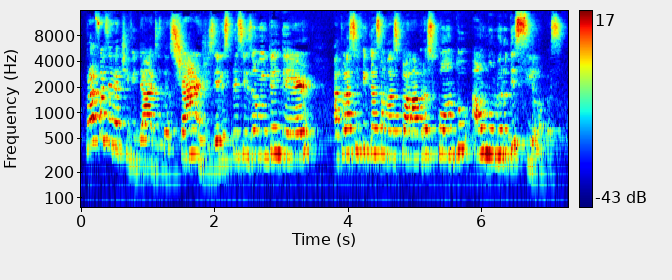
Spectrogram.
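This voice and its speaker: A woman's voice: sits high, animated, moderate pace, pushed and bright, roomy sound, far from the mic, a little hiss or hum. A woman teacher talking through a classroom lesson plan, hesitant, with many fillers and tag questions.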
